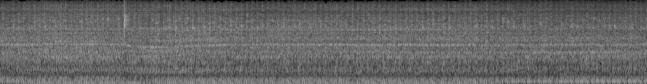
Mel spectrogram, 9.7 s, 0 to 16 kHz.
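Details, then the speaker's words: Craftsman DLT3000 lawn tractor, factory Honda 16.5 hp engine, previously no-start, running on its own after manual choke and a temporary piggyback solenoid hookup: deep, steady drone at even speed, no misses, knocks or surging; sounds good. "sounds good wow I can't believe that worked it's like a piggyback solenoid to a solenoid"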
